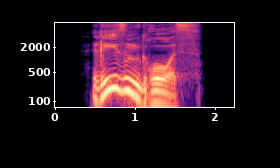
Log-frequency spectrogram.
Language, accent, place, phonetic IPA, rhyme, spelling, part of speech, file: German, Germany, Berlin, [ˈʁiːzn̩ˈɡʁoːs], -oːs, riesengroß, adjective, De-riesengroß.ogg
- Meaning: giant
